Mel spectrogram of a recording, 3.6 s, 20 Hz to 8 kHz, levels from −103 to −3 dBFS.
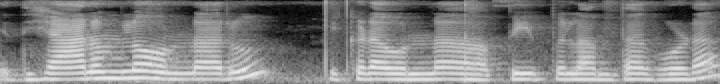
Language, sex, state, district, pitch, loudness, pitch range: Telugu, female, Andhra Pradesh, Visakhapatnam, 205 Hz, -15 LUFS, 195-215 Hz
